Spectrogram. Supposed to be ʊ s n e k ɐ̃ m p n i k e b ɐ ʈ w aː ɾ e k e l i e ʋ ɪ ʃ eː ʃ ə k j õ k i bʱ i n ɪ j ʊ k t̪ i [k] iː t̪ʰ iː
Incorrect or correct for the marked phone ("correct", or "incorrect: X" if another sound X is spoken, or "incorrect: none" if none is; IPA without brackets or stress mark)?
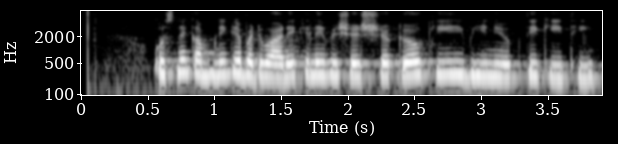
correct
